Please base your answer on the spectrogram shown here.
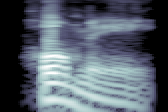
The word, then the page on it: homey: American English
